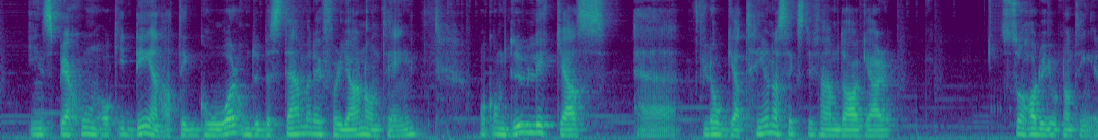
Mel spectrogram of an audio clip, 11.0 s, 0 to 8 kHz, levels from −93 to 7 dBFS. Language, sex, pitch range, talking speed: Swedish, male, 110-130 Hz, 140 wpm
